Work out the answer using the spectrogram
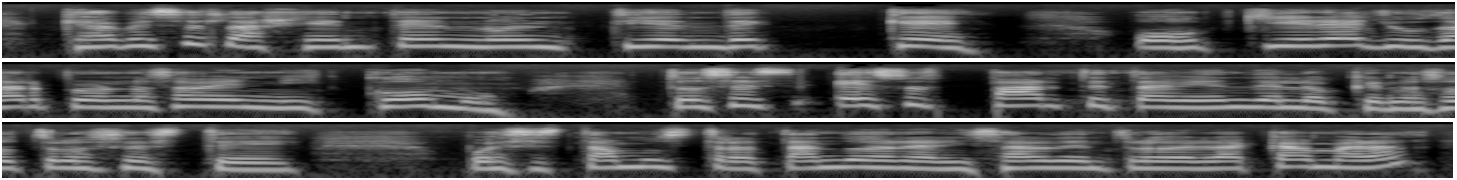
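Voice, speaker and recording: Earnest woman, slightly high voice. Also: darkish tone, no room sound, studio quality. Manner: conversational, filler-heavy, earnest. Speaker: guest, marketing director. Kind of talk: interview answers.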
